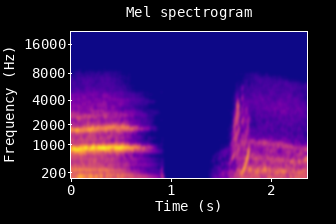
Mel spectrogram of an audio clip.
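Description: The children's song's music ends on a held synth note and fades out within the first second. After a brief silence, a cartoon whoosh sound effect with a rising pitch comes in for a race car speeding off in a cloud of dust.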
